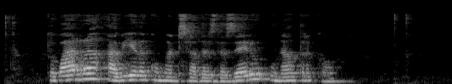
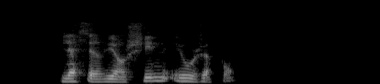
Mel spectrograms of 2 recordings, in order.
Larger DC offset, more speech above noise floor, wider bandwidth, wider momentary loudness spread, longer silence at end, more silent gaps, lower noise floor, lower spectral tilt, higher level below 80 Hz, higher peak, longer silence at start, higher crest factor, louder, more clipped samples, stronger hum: neither; second, 33 dB vs over 55 dB; first, 11.5 kHz vs 7.4 kHz; first, 13 LU vs 9 LU; second, 1 s vs 1.45 s; neither; second, -56 dBFS vs under -90 dBFS; about the same, -5.5 dB/octave vs -5.5 dB/octave; first, -60 dBFS vs -80 dBFS; first, -8 dBFS vs -16 dBFS; second, 0.05 s vs 0.6 s; about the same, 18 dB vs 20 dB; first, -24 LUFS vs -35 LUFS; neither; neither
